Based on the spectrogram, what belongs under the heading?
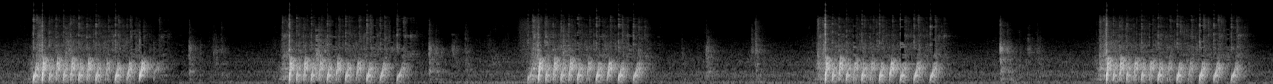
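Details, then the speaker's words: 1972 Honda Trail 70 (CT70), stored about 20 years, carb dripping: five short bursts of ragged popping, each dying within a second and a half, disliking throttle; fouled plug suspected, unconfirmed. "Didn't like something. Like the valve just kind of go. He's dead, Jim."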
